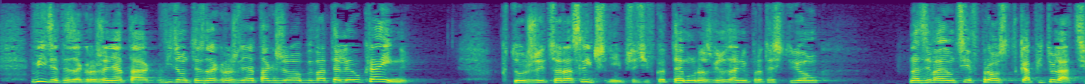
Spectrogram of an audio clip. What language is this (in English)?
Polish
